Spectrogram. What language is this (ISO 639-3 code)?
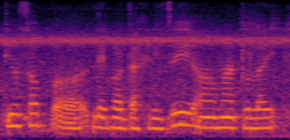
nep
